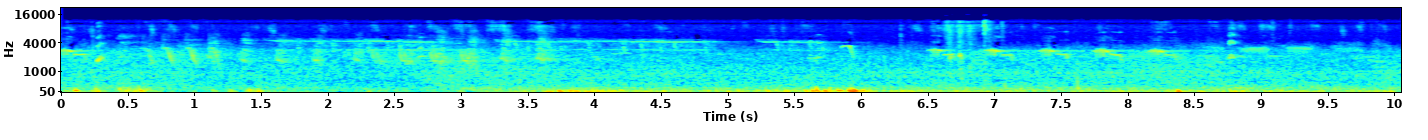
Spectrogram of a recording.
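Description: Rainbow lorikeets giving short, high chirps in two spells, near the start and again about two-thirds of the way through, with a thin steady whistle in between. Low rumbling thumps, loudest around six seconds in, run underneath.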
